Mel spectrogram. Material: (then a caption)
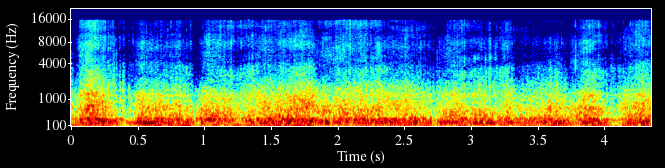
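Foam. Long blue-painted nails on both hands scratch a round black foam windscreen covering the head of a Blue Yeti microphone. The result is a continuous, dense, loud rumbling scrape, heavy in the low end with a steady hum-like tone, swelling and dipping slightly without a pause.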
